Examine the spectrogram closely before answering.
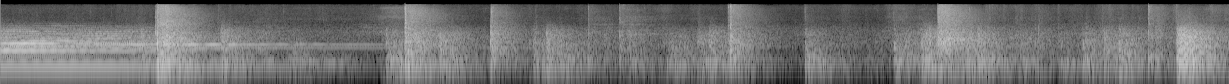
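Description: A round-start gong ringing on and dying away within the first three seconds, then about six irregular sharp thuds of kicks and gloved punches landing as the two kickboxers exchange strikes.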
